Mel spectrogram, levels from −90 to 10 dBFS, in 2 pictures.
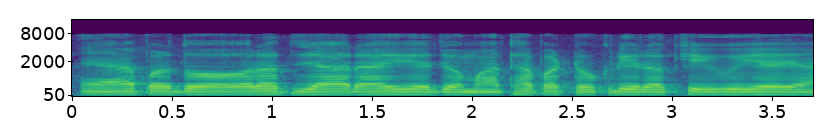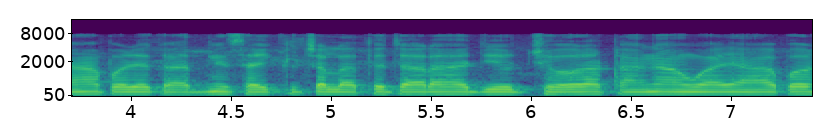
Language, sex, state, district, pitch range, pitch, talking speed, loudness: Hindi, male, Haryana, Rohtak, 115-120 Hz, 115 Hz, 245 wpm, -13 LUFS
